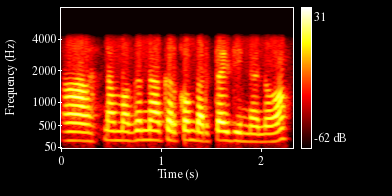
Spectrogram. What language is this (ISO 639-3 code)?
kan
